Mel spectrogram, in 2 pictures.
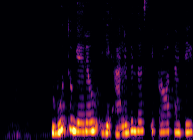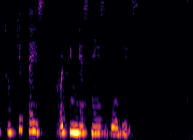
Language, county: Lithuanian, Panevėžys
